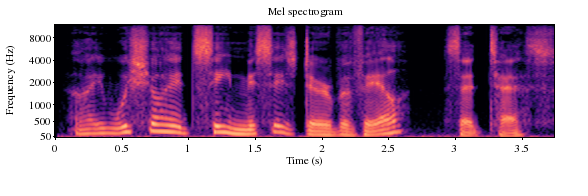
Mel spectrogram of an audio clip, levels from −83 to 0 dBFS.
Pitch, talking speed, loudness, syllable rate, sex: 135 Hz, 145 wpm, -18 LUFS, 3.8 syllables/s, male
